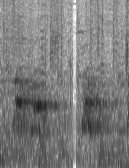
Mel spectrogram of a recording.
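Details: Samoyed whimpering after being hissed at by a new cat neighbour on first meeting; two drawn-out whiny tones, each about half a second, with a brief break between them.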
